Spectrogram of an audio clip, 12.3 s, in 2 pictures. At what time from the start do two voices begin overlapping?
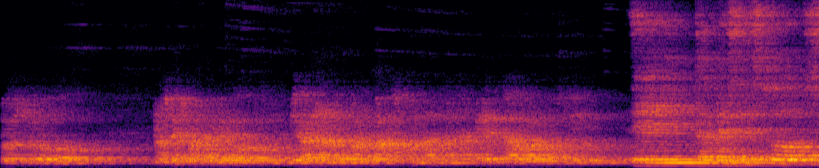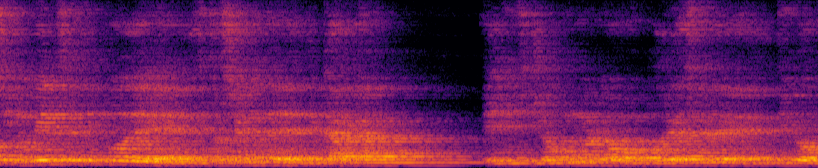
none

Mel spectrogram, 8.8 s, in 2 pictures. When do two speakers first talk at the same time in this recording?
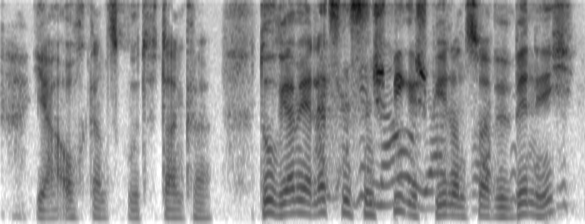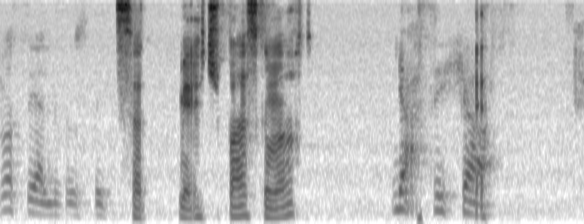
2.4 s

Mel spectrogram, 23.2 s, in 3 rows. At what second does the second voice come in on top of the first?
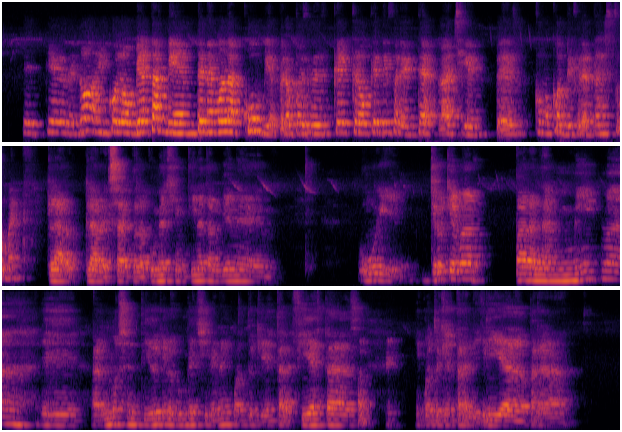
none

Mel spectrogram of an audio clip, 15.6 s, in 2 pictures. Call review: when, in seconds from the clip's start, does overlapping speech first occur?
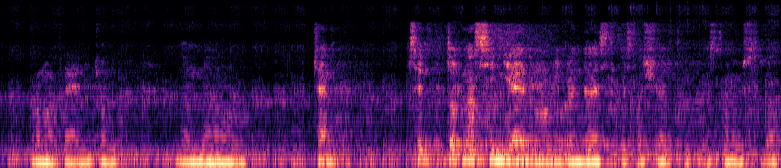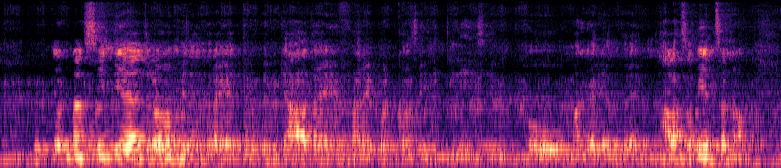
none

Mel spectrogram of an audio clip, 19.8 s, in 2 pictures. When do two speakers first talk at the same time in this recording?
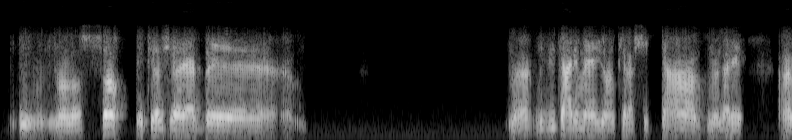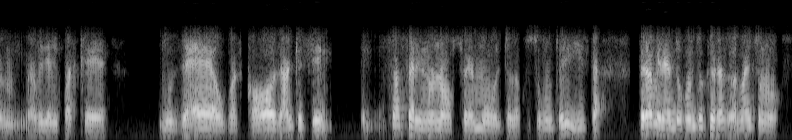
none

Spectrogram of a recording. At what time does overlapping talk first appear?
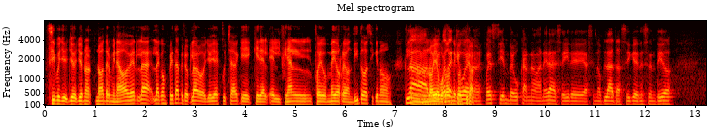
7.2 s

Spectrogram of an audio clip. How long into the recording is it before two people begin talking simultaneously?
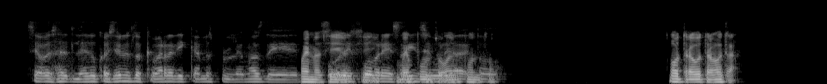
3.3 s

